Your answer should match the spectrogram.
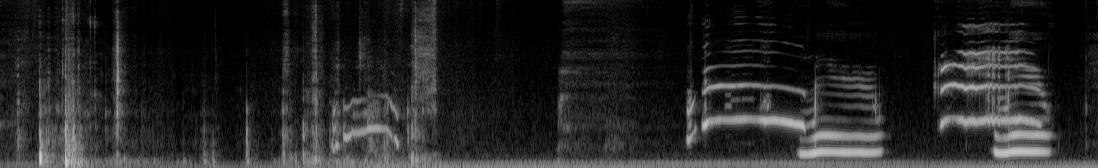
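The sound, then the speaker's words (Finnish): A cat at home lets out several long, drawn-out, loud meows and yowling wails after a stretch of knocks and clattering at the start. “Tämä on taas kissatilanne selityskaapissa.”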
